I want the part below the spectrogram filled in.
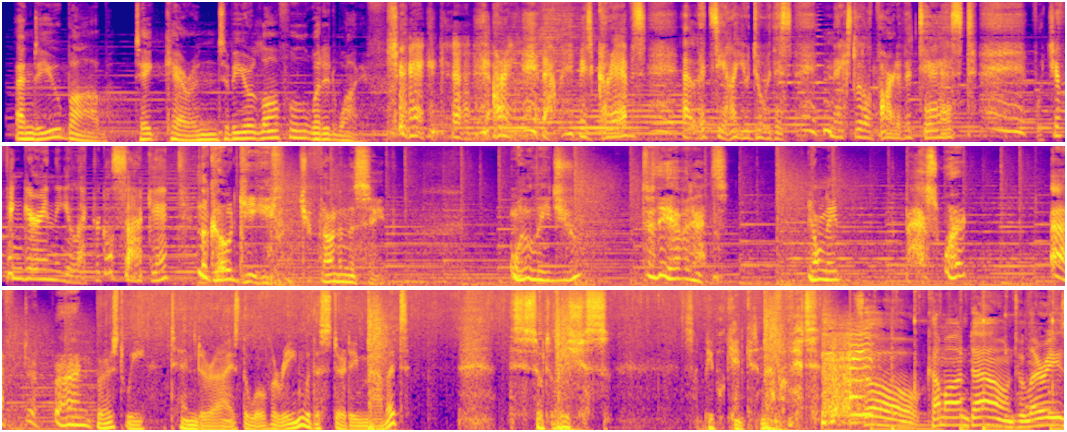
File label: animation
